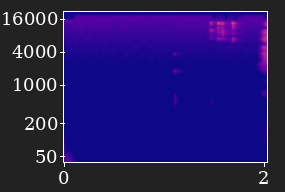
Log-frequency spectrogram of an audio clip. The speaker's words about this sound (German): Sag mal, hör doch mal die ganze Zeit auf, auf der Maus zu klicken, Junge. Ich klick nicht auf der Maus.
